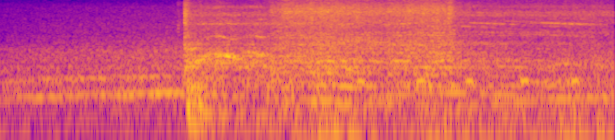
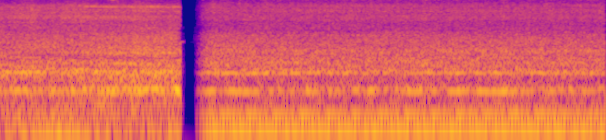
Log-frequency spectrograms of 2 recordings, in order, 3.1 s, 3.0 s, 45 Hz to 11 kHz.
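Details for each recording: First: 1955 Chevrolet Nomad fed from a jug off the fuel pump: a short crank, then it catches, runs roughly at a ragged idle and stalls. Spark is present; owner suspects watery fuel. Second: 1955 Chevrolet Nomad after fixing timing, fuel system and ignition problems: steady even idle slightly fast, around 900 rpm, with faint exhaust rattle underneath; running good again.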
